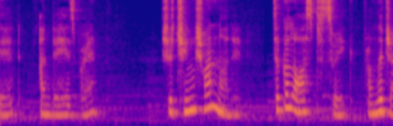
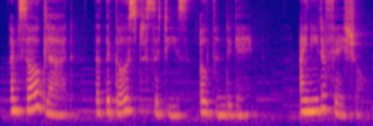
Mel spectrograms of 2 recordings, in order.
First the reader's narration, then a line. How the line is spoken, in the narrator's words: one said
